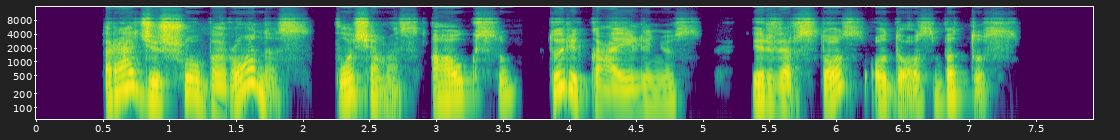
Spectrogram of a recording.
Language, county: Lithuanian, Vilnius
